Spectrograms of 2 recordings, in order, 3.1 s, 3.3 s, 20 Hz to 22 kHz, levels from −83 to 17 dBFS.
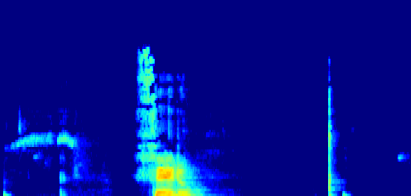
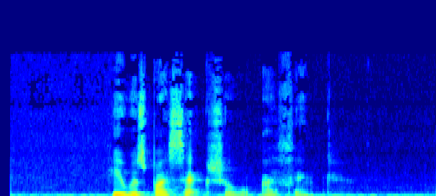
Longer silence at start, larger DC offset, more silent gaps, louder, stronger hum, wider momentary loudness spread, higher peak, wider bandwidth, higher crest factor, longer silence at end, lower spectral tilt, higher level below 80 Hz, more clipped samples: first, 0.45 s vs 0.1 s; neither; neither; first, -16 LUFS vs -28 LUFS; neither; about the same, 23 LU vs 22 LU; first, -2 dBFS vs -8 dBFS; about the same, 16 kHz vs 16 kHz; about the same, 24 dB vs 22 dB; first, 0.6 s vs 0 s; second, -2 dB/octave vs -4.5 dB/octave; second, -74 dBFS vs -42 dBFS; neither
